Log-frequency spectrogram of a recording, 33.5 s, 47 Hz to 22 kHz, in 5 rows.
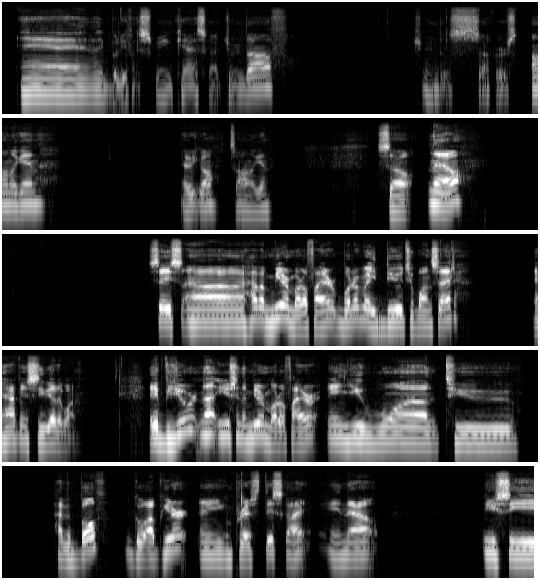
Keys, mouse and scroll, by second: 1.5 n, 7.0 scroll down 1, 7.6 scroll up 1, 8.0 middle click, 9.0 middle click, 9.5 shift+middle click, 10.5-11.1 scroll up 3, 11.1 middle click, 13.9 click, 22.3-22.8 scroll down 3, 23.0 scroll up 2, 29.8 click.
